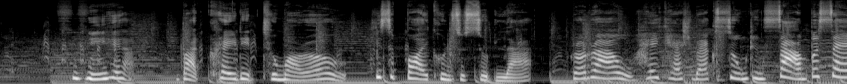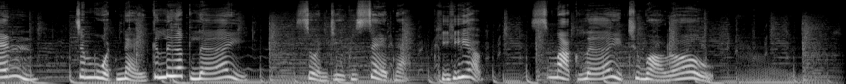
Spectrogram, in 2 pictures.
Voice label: thai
